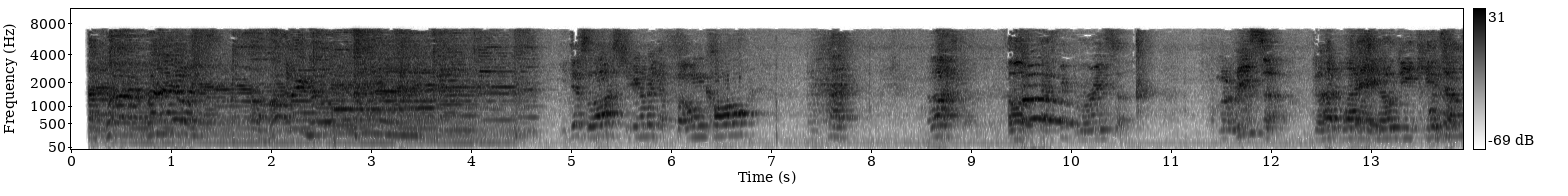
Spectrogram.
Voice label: phonecall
